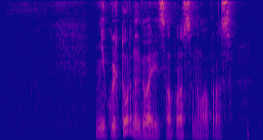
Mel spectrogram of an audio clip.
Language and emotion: Russian, neutral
